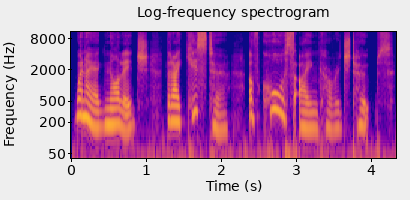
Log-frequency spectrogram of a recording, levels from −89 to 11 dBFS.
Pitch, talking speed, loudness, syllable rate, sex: 195 Hz, 165 wpm, -19 LUFS, 5.7 syllables/s, female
